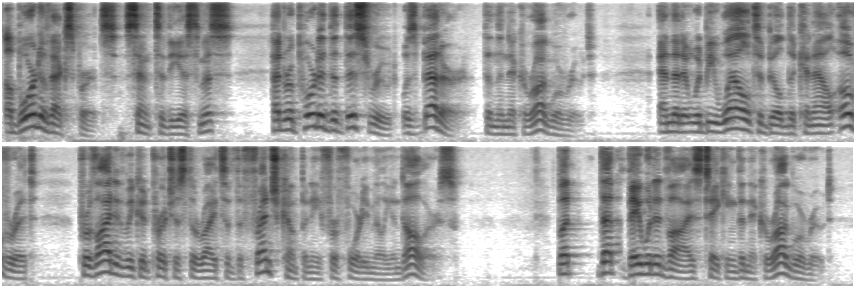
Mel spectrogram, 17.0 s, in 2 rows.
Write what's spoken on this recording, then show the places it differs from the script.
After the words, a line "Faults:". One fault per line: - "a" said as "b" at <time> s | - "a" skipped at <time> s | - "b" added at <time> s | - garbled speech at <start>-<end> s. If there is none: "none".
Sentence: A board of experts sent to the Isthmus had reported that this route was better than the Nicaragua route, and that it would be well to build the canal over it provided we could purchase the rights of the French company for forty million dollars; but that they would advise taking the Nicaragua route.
A board of experts sent to the Isthmus had reported that this route was better than the Nicaragua route, and that it would be well to build the canal over it provided we could purchase the rights of the French company for forty million dollars; but that they would advise taking the Nicaragua route.
Faults:
none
